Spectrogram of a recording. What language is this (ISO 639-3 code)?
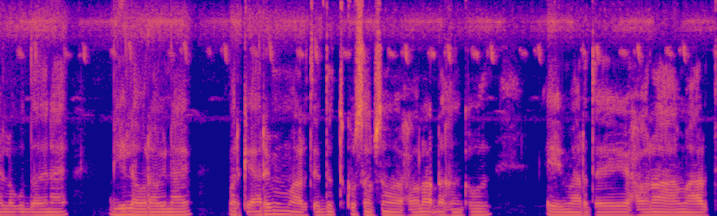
som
